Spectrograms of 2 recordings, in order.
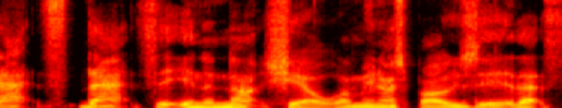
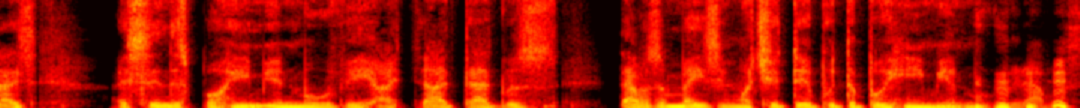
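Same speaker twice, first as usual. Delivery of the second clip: really deep voice, pitched way down low; 10 semitones lower than usual. Retelling a first talk with Al Ruddy: deep voice imitating Al Ruddy. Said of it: "he's got this really deep voice, and he's like this".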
